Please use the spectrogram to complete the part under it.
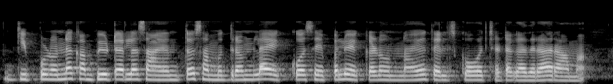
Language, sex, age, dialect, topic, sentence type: Telugu, male, 25-30, Telangana, agriculture, statement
